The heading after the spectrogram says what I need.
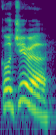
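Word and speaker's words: ゴジラ: Gojira. That's how you say it in Japan.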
